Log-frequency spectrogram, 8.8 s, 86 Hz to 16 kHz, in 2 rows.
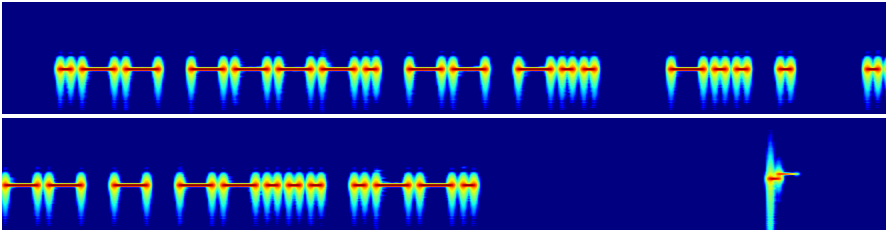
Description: Morse code, heard as a keyed tone, about 22 wpm, 700 Hz. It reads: W9MD DE WT7P
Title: USA Callsign DE Callsign - 4 Characters - 22wpm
